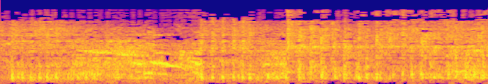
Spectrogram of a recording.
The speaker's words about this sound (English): New officer body cam video shows the moment police realized someone was spraying gunfire into a crowd of people. There's a gun! Get down! Seconds after that warning, this.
